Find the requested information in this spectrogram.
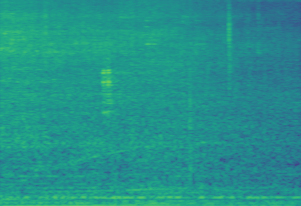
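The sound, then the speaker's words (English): A car is driven home carefully along a road, its low engine drone and road rumble holding an even, continuous level throughout, with no voices. “Tui drives home as carefully as he can.”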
